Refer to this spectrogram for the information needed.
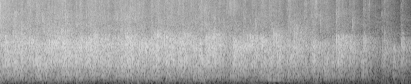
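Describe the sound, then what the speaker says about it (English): Audience applause after a talk at a NativeScript developer event, a dense burst of clapping that holds steady and then tapers off toward the end, with no talk over it. "give some applause to Shiva"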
